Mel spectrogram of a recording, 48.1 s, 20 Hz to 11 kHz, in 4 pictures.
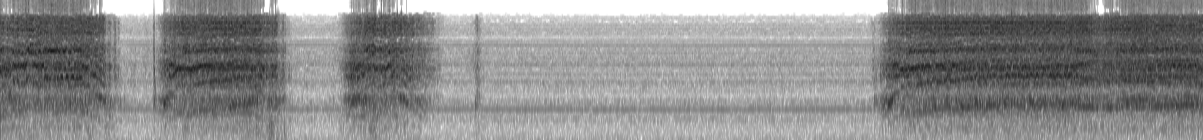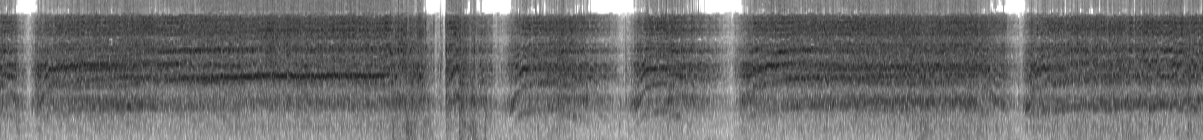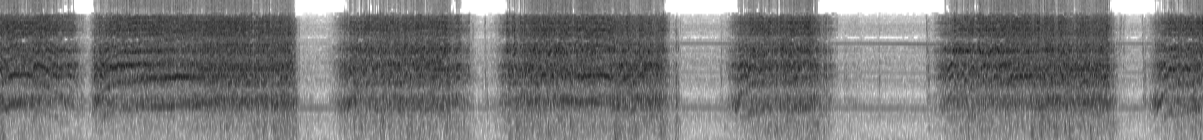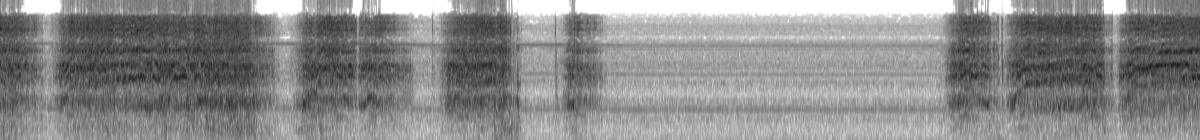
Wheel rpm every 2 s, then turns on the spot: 100, 80, 20, 0, 80, 200, 160, 210, 120, 80, 190, 170, 170, 160, 130, 120, 70, 140, 120, 140, 60, 0, 10, 120.
0-4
